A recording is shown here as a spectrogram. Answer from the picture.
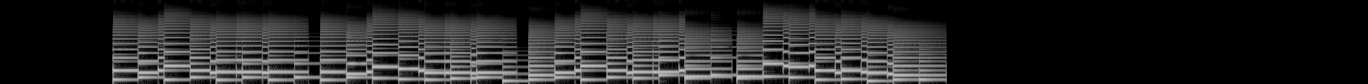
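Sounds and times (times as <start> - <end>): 
high score game music: 1.2 - 9.5.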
